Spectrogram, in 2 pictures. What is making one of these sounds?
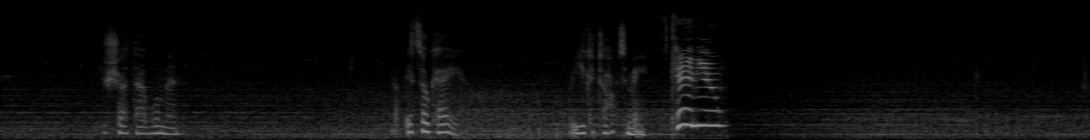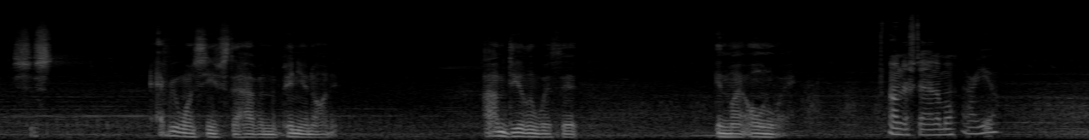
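A young woman speaks softly in reply.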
